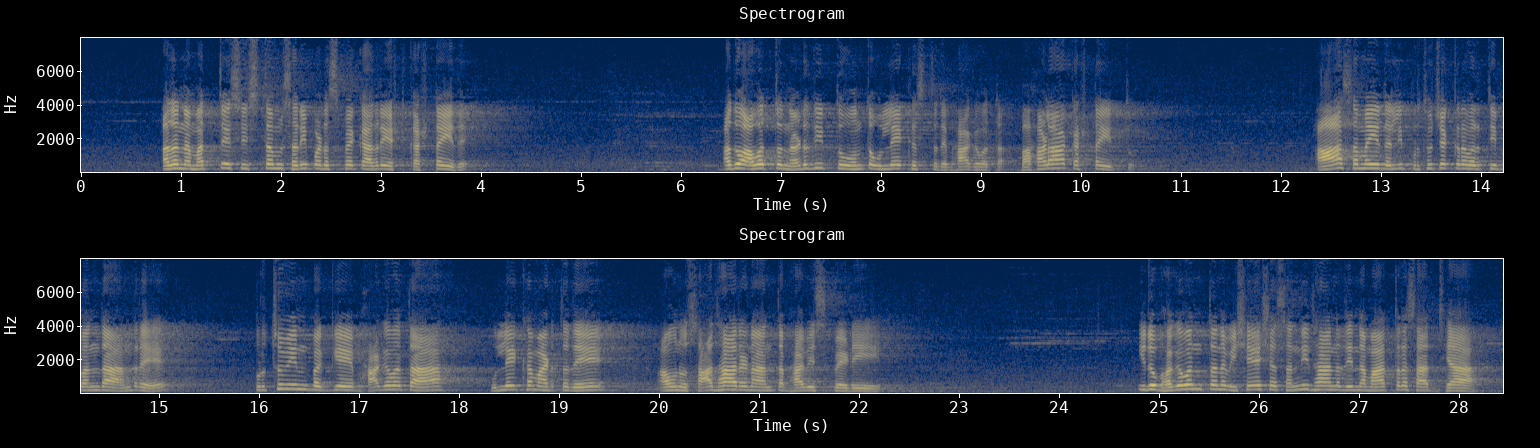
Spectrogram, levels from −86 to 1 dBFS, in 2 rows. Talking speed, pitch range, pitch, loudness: 80 wpm, 190-235 Hz, 215 Hz, -25 LUFS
